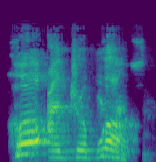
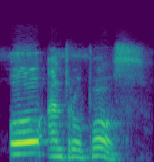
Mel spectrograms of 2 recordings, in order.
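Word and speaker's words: ὁ ἄνθρωπος: So I'm going to pronounce the article and the noun together. So read after me. Ho anthropos. O anthropos.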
